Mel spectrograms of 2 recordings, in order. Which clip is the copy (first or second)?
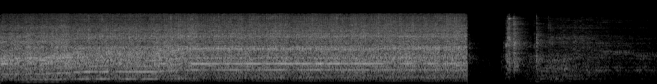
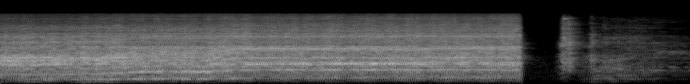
second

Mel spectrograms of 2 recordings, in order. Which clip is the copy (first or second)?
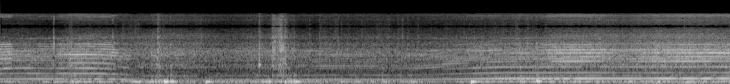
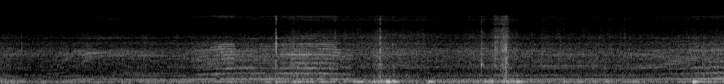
second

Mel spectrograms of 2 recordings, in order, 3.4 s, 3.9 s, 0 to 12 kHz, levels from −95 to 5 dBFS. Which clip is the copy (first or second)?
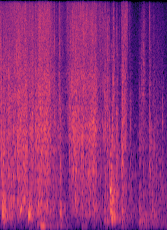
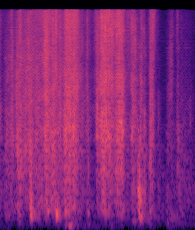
second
